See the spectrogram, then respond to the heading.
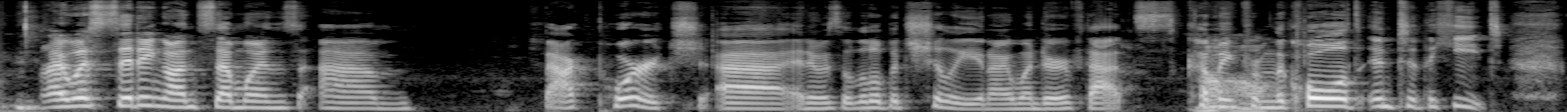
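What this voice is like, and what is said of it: Hoarse, fading voice. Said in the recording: “I'm kind of losing my voice a little bit today”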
